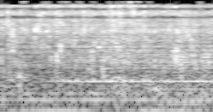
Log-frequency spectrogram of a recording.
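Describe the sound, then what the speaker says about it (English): Water trickling and pouring steadily into a laboratory plant-distillation apparatus, a continuous close liquid wash with no talk. "So, you add water."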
